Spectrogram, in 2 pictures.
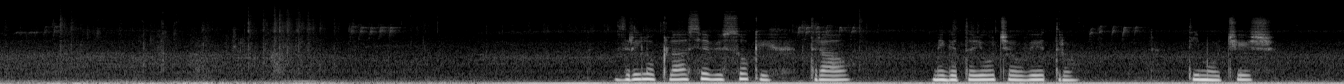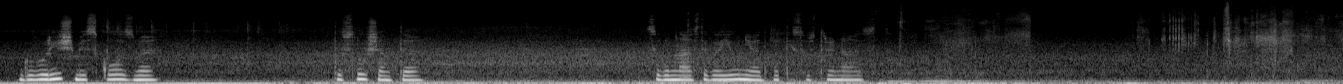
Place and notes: poems garden, Via Pasquale Besenghi, Trieste, Italy - reading poem
pramen svetlobe skoz prašno vročino zjutraj
ostanki temin na robovih
tišina, molčiš?
in traja. čas traja, molk traja
tišina je hip, 18. junija 2013
zrelo klasje visokih trav
migetajoče v vetru
ti molčiš
govoriš mi skozme, poslušam te, 17. junija 2013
